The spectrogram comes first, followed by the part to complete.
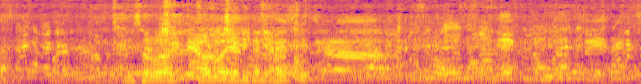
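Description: Several people talking at once: the chatter of a gathered crowd, with a low steady tone held for about a second partway through.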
